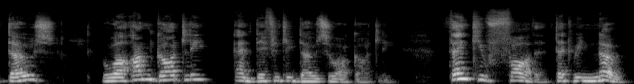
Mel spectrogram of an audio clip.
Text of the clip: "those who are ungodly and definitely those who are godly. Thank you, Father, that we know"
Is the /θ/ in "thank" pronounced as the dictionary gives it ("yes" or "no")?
yes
